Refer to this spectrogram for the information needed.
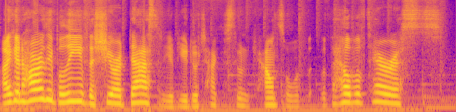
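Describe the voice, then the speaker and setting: A woman's voice: medium pitch, very animated, quick pace, a bit bright, soft background music. Woman acting a stern student council girl. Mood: scolding. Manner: reproachful, formal.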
